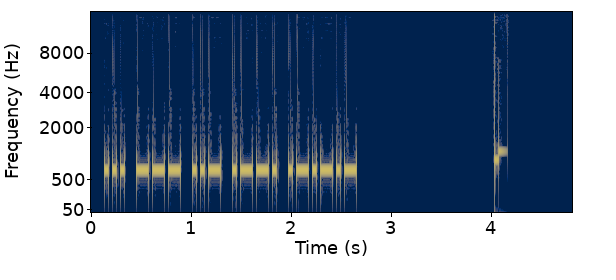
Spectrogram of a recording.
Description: Morse code, heard as a keyed tone, about 32 wpm, 700 Hz. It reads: SOUP.
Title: Sentences from Top 1000 Words - Review Part 6 - 30wpm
